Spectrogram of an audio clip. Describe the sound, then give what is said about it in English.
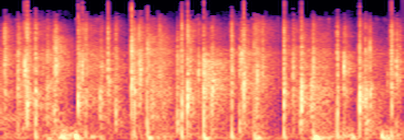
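An audience at a live panel show claps, with crisp, dense hand claps pattering at a quick, uneven rate throughout. “And fellow panel members, let's have some applause for our lovely audience tonight.”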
